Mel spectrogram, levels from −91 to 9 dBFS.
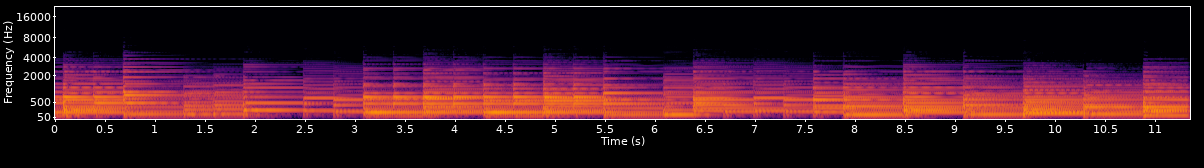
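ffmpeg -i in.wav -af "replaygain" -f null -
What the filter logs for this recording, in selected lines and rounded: track_gain = +3.6 dB
track_peak = 0.348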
